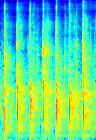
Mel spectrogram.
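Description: Hands clap in a steady, even rhythm, about seven crisp claps over two seconds, moderately loud, with no talking: a round of applause welcoming a guest at the start of an interview.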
